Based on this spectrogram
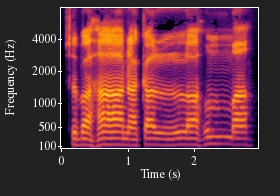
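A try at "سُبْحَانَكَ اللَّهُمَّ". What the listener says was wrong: ল টানবেন। এটা এখানে একটা খাড়া জবর আছে। এই খাড়া জবর থাকলে টানতে হয়। এই যে হার মধ্যে টানছি, খাড়া জবর আছে এই জন্য। সুবহানাকাল্লাহুম্মা।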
